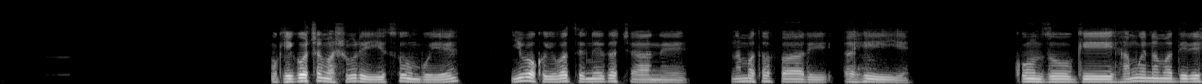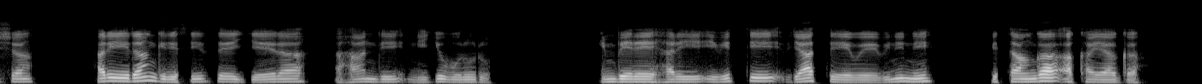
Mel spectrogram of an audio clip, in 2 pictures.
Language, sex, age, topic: Rundi, male, 36-49, education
